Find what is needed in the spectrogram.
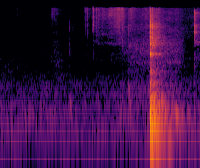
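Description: Faint handling of the filter's plastic shrink wrap, then a single sharp knock about one and a half seconds in as the metal oil filter canister is set down on the countertop.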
